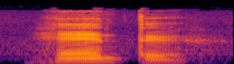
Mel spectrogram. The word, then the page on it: heñtw: Apatani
